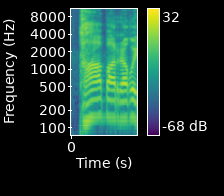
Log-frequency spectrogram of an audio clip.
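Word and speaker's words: דָּבָר: 그래서 이것은 다바르라고 읽고 요것은 데베르라고 읽는데 데베르라고 이름을 할 때는 이것은 말씀이 아니라 전염병이라는 말이 됩니다.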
